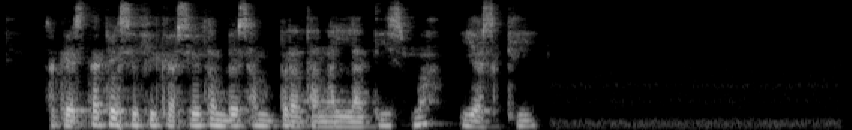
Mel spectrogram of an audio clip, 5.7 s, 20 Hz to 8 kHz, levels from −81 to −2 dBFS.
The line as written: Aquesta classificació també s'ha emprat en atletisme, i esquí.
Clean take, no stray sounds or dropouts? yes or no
yes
